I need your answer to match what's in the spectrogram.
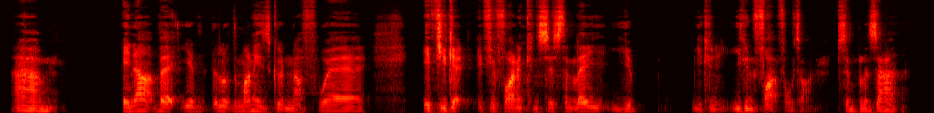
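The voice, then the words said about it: Australian accent sounding somewhat English. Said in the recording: “What's up with your accent? ... always sound like a bit of a pom ... I get asked if I'm Pom”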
